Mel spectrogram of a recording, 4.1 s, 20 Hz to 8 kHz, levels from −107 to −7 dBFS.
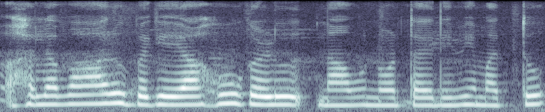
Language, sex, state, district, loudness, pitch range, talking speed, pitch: Kannada, female, Karnataka, Mysore, -15 LUFS, 205-230 Hz, 105 wpm, 220 Hz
